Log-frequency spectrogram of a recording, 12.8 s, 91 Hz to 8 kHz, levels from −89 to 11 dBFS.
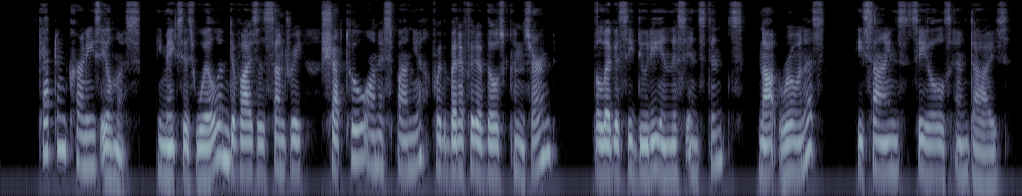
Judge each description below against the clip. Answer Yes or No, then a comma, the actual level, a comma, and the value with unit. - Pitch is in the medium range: Yes, medium, 155 Hz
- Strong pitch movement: No, average, 2.7 semitones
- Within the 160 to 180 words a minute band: No, average, 150 wpm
